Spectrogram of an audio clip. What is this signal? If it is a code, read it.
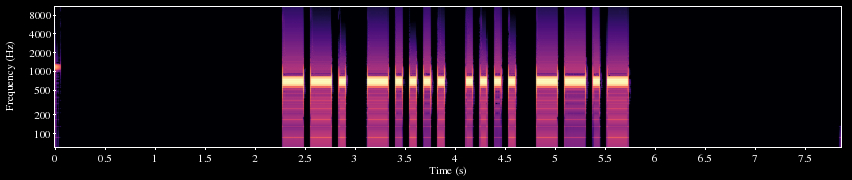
Morse code, heard as a keyed tone, about 17 wpm, 700 Hz. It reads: G6HQ
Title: DXCC-100 Call Signs - 4 Characters - 17wpm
